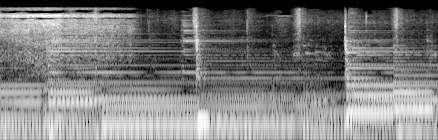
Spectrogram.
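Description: Soft acoustic guitar background music, with a brief rasp of wool yarn being pulled through jute canvas at the start.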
